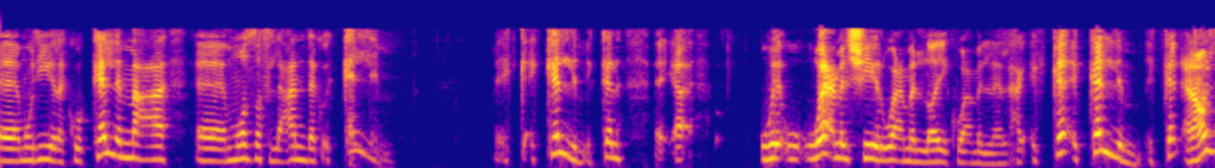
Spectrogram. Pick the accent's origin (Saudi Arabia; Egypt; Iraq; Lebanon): Egypt; ان انا مصري، الحمد لله ان انا عايش في بلد دي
